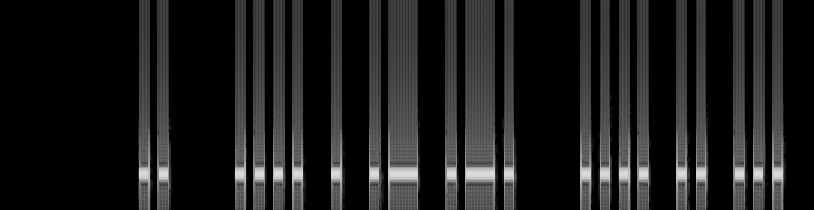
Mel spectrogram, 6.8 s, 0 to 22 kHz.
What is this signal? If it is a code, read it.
Morse code, heard as a keyed tone, about 15 wpm, 700 Hz. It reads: I HEAR HIS
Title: Sentences from Top 500 Words 15wpm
